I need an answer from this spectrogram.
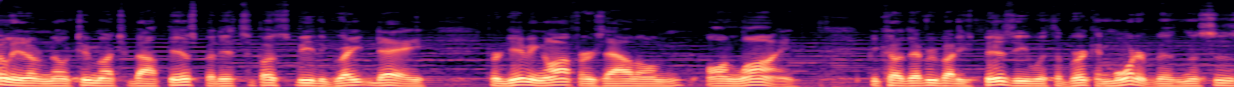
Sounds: music
speech

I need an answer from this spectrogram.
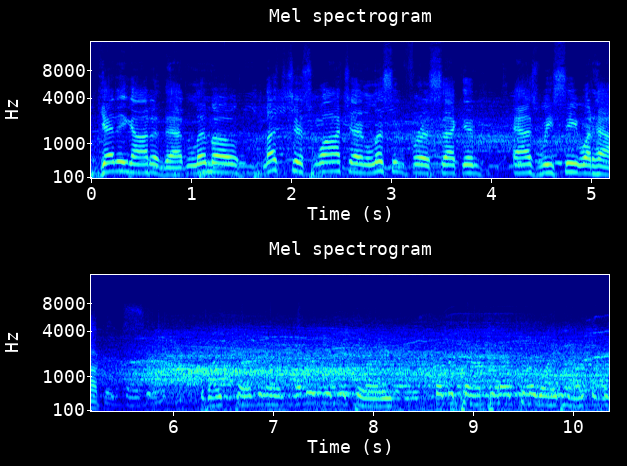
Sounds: speech

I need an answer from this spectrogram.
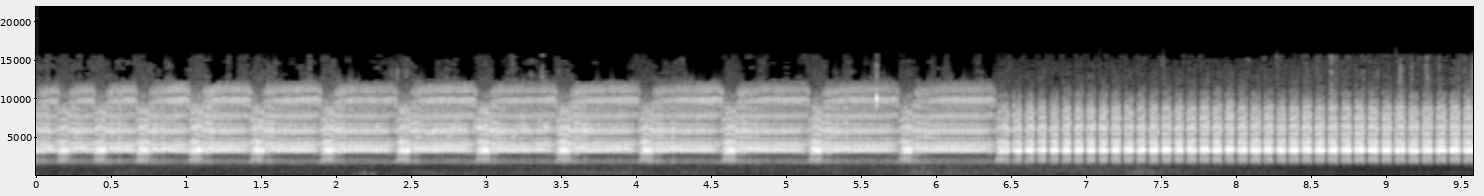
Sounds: insect
wind rustling leaves
animal
rustling leaves

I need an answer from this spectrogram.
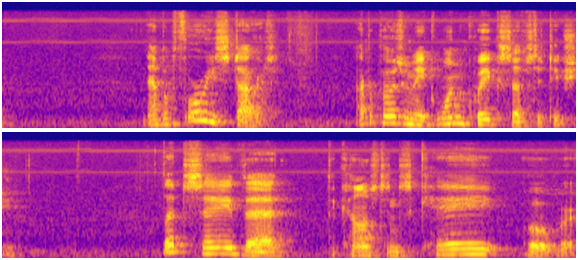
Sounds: speech

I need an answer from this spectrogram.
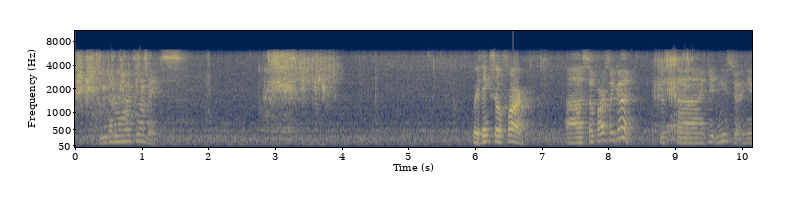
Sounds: speech

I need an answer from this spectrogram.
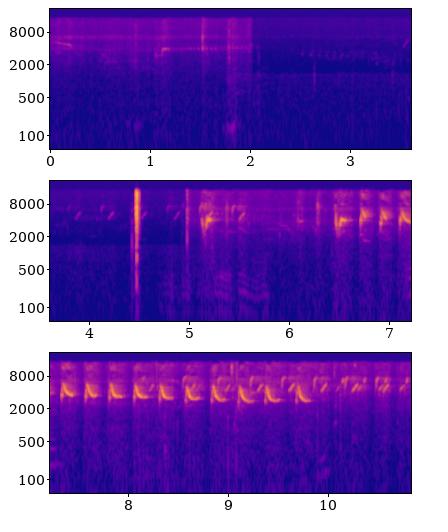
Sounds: outside, rural or natural
tweeting
tweet

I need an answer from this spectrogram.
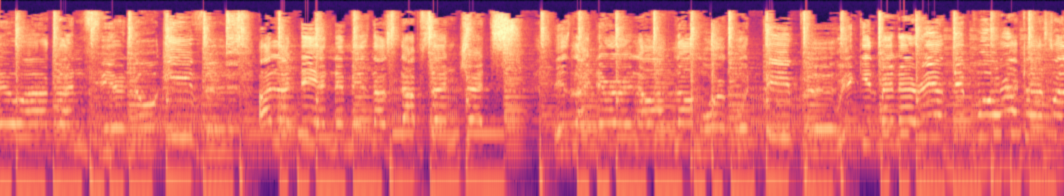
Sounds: music

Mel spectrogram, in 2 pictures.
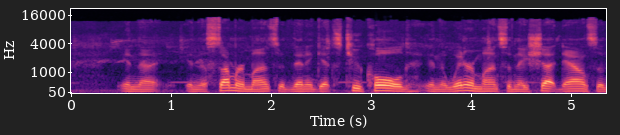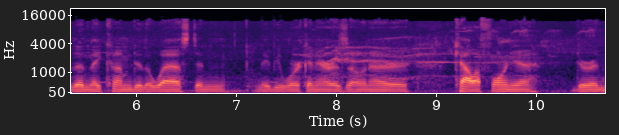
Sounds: animal
speech

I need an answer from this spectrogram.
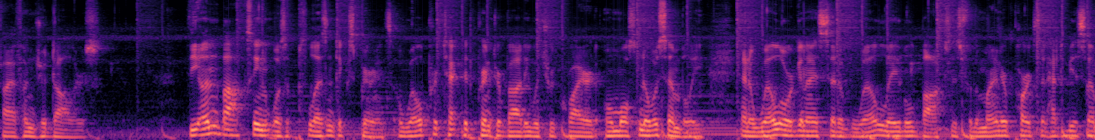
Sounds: speech
music

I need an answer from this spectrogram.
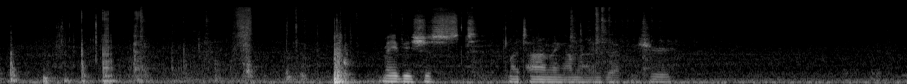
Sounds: speech

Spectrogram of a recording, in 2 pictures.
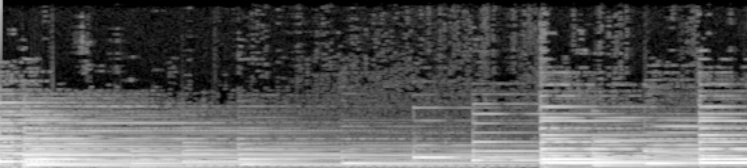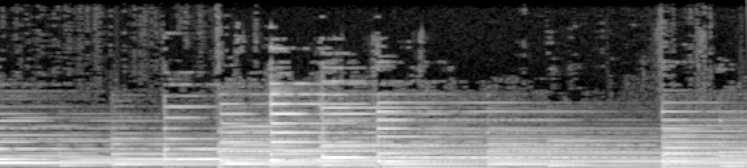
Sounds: music

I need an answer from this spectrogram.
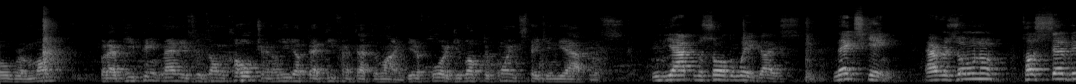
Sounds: speech

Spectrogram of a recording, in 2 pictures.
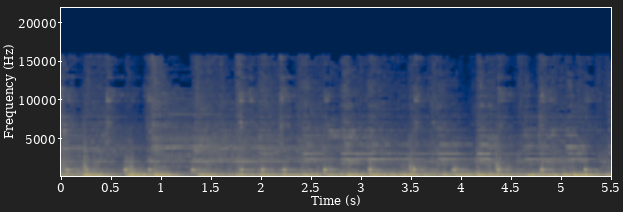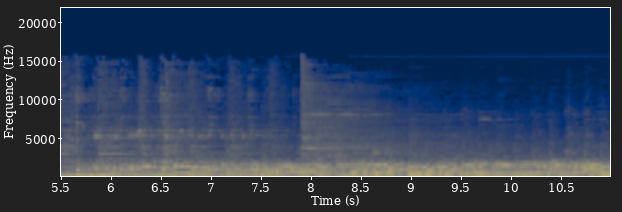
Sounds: music

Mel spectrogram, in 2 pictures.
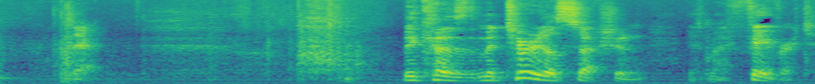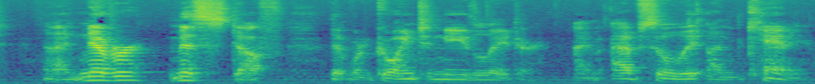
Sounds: speech

